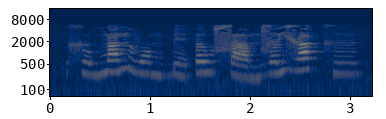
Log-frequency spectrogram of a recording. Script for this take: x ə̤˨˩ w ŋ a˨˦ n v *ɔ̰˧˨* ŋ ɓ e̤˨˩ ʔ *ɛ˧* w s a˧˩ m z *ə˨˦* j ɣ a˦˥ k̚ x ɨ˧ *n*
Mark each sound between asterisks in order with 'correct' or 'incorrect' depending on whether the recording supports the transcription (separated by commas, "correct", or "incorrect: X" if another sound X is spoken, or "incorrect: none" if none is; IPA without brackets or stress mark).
incorrect: ɔ̤˨˩, incorrect: ə˧, correct, incorrect: none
